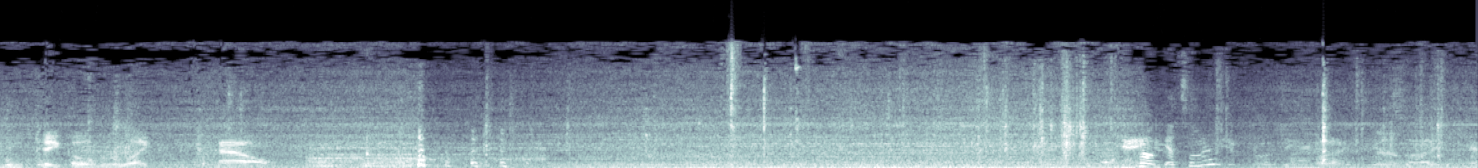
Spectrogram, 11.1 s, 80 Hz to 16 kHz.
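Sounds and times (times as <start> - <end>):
ventilation hum: 0.0 - 11.0.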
